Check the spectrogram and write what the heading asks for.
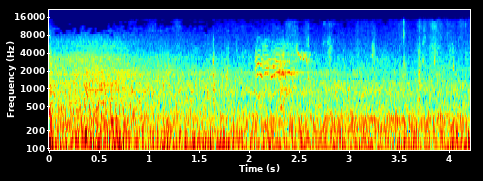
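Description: Steady low outdoor rumble with wind on the microphone. A few faint clicks and knocks come from a folded stroller's frame and wheels as it is pushed into a car trunk.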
